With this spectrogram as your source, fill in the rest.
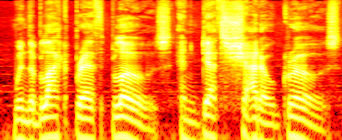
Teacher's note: So there are some variations, but the pattern seems pretty clear. Unstressed, stressed, stressed, stressed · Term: spondaic feel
